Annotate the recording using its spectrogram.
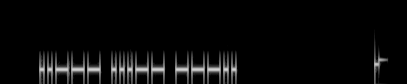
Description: Morse code, heard as a keyed tone, about 30 wpm, 700 Hz. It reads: 238
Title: Common Cut Numbers - 3-Digit 30wpm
